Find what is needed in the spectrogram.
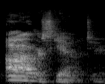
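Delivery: low, loud monster voice; skeleton boss. Acted. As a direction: announce it like a goofy skeleton monster. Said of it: "he's like".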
